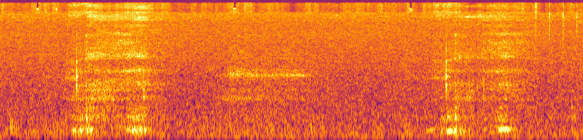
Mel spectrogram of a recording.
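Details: Soft snorting snores from a sleeping Staffordshire terrier, two paired breaths with a quiet pause between, over faint room hiss; snoring.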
